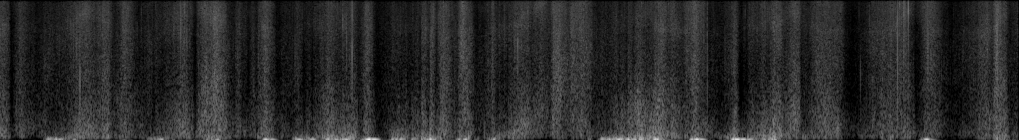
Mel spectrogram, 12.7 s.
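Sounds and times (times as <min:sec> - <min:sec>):
ear cleaning recorded with binaural microphone: 0:00.6 - 0:10.2, 0:10.9 - 0:12.7.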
